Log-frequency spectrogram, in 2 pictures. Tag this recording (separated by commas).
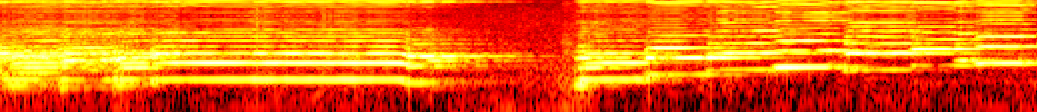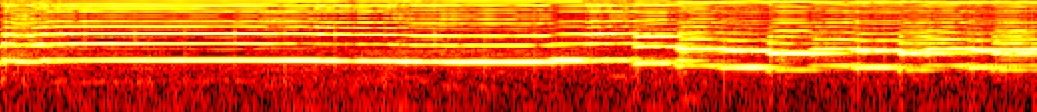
Harmonica, Wind instrument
